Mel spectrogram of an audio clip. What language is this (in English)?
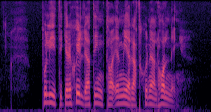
Swedish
